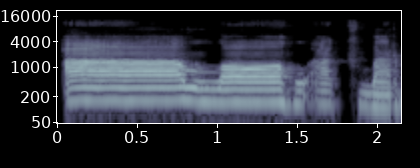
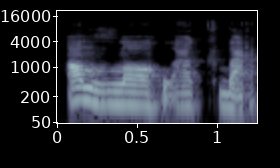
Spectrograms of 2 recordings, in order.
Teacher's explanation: harus dipendekkan Hamzah lafaz Allah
